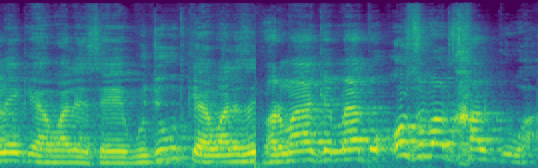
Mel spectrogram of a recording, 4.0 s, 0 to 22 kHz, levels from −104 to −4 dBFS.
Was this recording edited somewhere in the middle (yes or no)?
yes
